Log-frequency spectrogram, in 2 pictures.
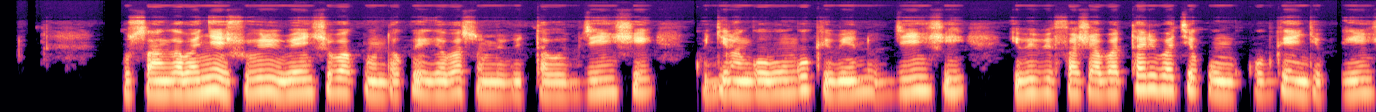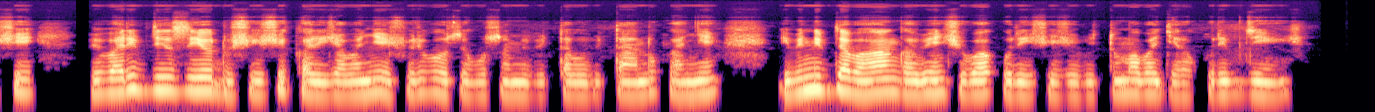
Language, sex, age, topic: Kinyarwanda, female, 18-24, education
